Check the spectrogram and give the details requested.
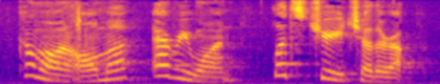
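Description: A woman's voice: fairly high pitch, very animated, moderate pace. A woman playing a cheerful, encouraging care home activity leader in an audio play. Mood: coaxing. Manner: encouraging, gentle persuasion.

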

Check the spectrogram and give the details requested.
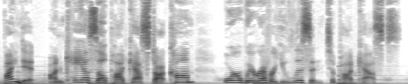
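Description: A woman's voice: on the high side, animated, measured pace, a bit bright. A woman reading a scripted podcast advertisement as an announcer. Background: music.

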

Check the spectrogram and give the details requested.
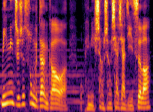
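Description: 一位演员在广播剧里饰演酷酷的年轻男子，嘴上抱怨却肯帮忙，带新加坡口音，说话带点调侃。. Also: male voice, medium pitch, huge pitch swings, fast, darkish tone. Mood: complaining. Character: cool, teasing young man, reluctant helper. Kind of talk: radio drama dialogue. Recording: music playing under the dialogue.

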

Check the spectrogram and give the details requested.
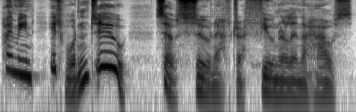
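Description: A man's voice: sits low, huge pitch swings, a little slow, mellow, dry recording, full character voice. A man doing a fretful, pleading wife. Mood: anxious. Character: anxious, tender-hearted English wife.

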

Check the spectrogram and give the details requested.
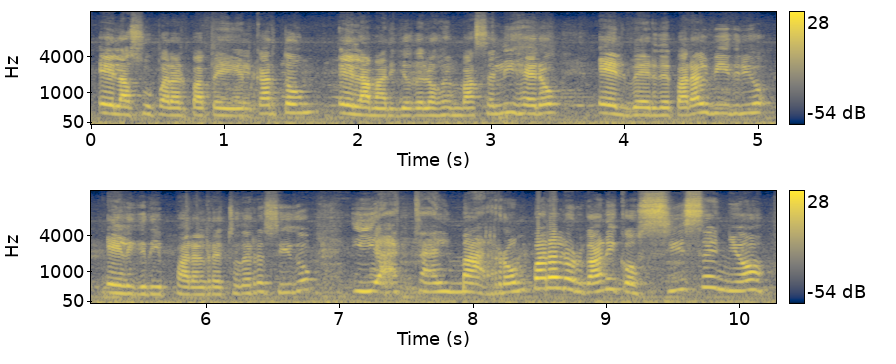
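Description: Actress doing a bossy andalusian mom, middle-aged, emphatic, highish, audio drama. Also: female voice, moderate pace, few pauses, fairly bright tone. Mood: approving. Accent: Andalusian Spanish. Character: forthright, recycling-zealous family mother.

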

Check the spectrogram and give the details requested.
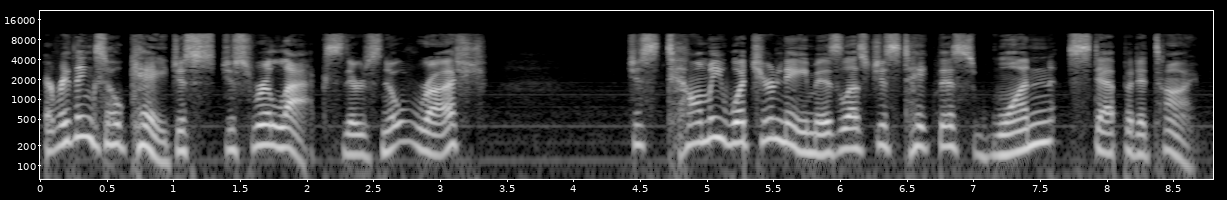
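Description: A man voicing a calm female psychiatrist who patiently soothes and reassures a patient, in a radio drama. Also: sits high, no echo, voice pushed up. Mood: soothing. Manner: patient, placating, measured.

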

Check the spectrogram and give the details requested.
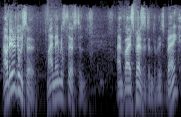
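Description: A male actor playing a pompous, condescending bank vice president with an American accent, declaiming briskly in a 1940s radio comedy. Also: fairly low pitch, wildly swooping pitch. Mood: pompous, explaining.

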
